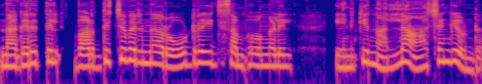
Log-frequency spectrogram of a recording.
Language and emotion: Malayalam, fearful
